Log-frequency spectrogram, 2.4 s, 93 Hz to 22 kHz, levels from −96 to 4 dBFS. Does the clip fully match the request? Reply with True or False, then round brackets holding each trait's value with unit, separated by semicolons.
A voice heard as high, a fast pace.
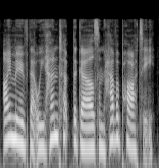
True (200 Hz; 300 wpm)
